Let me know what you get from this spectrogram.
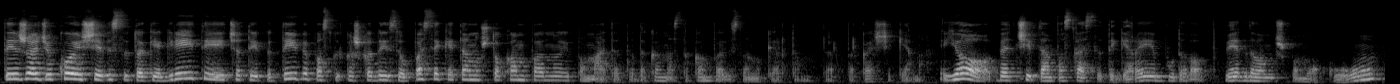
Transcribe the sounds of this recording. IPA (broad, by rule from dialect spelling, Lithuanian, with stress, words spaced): ˈtɐɪ ˈʒoːd͡ʒʲʊ ˈkoː ˈjuːs ˈt͡ʃʲɛ ˈʋʲɪsʲɪ ˈtoːkʲiɛ ˈɡrʲɛɪtʲɪ ɪ ˈt͡ʃʲɛ ˈtɐɪp ɪ ˈtɐɪp ɪ pɐsˈkʊɪ kɐʃkɐˈdɐ jɪs ˈjɛʊ ˈpɑːsʲɛkʲeː ˈtʲɛn ʊʃ ˈtoː ˈkoːmpɐ ˈnʊ ɪ ˈpɑːmɐtʲeː tɐˈdɐ ˈkɐ ˈmʲɛs ˈtɑː ˈkɐmpɐ ˈʋʲɪsɐ nʊˈkʲɛrtɐm pʲɛr pʲɛr ˈkɑːsʲt͡ʃʲɛ ˈkʲiɛmɐ ˈjoː ˈbʲɛt ˈʃʲɛɪp ˈtʲɛn pɐs ˈkɑːsʲtʲɪ ˈtɐɪ ɡʲɛˈrɐɪ ˈbuːdɐʋoː ˈbʲeːɡdɐʋoːm ɪʃ pɐmoːˈkuː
